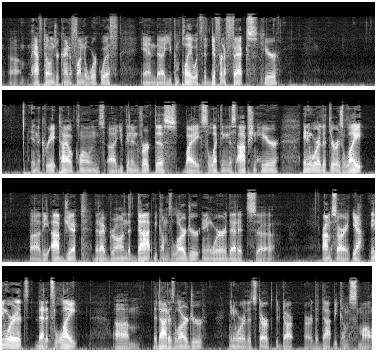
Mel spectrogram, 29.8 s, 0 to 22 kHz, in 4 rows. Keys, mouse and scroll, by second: 5.1 click, 7.3 click, 8.7 click.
